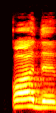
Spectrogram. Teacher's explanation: دیکھیں یہاں دال کے اوپر ساکن ہے اور دال پر قلقلہ ہوگا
